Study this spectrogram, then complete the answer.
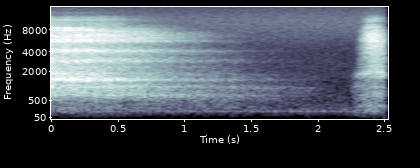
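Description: A long, breathy yoga exhale through the mouth, steady and fairly close, gradually fading, followed by a short fresh breath at the end.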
